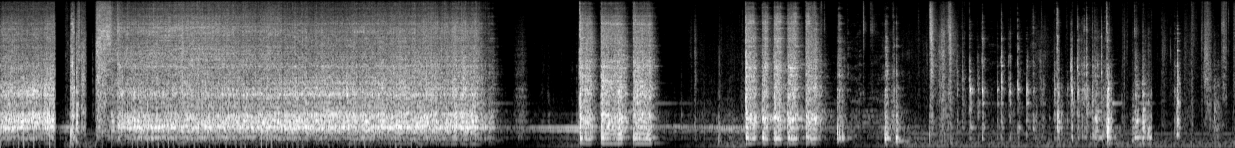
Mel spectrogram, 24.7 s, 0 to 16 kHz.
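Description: DeWalt abrasive chop saw cutting through a 2¼-inch mild steel bar: a steady, loud grinding of the abrasive wheel in the steel for about ten seconds, broken by two short gaps near the start, then the wheel winds down. After that come scattered knocks and clatter.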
